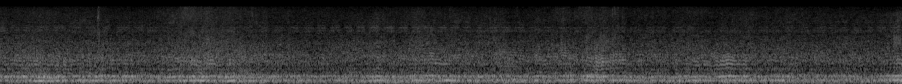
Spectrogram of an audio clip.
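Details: A swarm of bees outside its hive fills the air with an unbroken, even low buzz, many wingbeats merging into one rich droning hum without pauses.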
